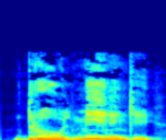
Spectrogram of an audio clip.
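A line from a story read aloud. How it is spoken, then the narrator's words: Shout. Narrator (Russian): закричала она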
